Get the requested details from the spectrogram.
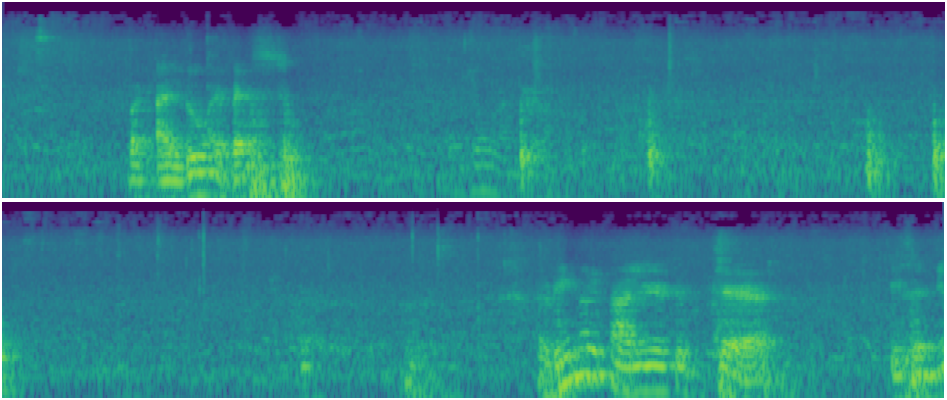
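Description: An elderly man speaks calmly into a microphone, heard through a loudspeaker.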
